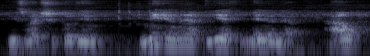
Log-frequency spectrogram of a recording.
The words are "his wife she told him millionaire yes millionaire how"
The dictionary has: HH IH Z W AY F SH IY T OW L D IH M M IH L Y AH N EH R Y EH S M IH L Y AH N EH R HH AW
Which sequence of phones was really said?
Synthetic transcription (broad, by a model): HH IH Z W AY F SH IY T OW D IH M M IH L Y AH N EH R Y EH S M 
